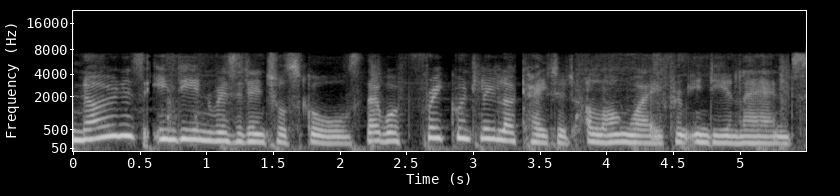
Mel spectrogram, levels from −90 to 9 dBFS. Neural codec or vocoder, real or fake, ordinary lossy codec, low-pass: vocoder, 22.05 kHz, 80 mel bands, WaveNeXt; fake; AAC, 48 kbps; 7.2 kHz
